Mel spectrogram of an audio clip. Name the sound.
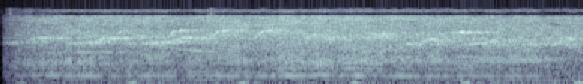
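wild bees buzzing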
